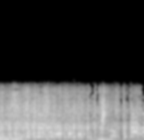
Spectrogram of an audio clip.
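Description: A flock of domestic ducks calling over one another, many short overlapping calls as they crowd round to be fed.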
